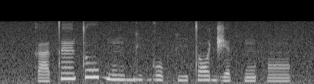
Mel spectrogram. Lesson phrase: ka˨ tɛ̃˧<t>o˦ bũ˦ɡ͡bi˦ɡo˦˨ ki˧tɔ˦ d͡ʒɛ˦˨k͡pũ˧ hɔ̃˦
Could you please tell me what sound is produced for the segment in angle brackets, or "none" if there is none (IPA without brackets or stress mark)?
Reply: t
